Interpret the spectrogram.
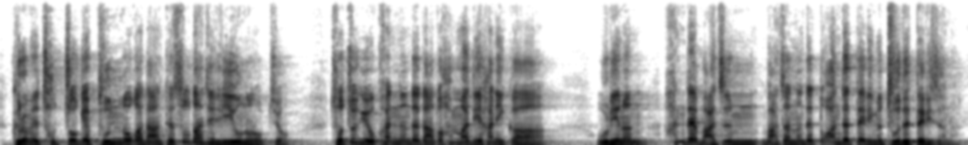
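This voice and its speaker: Lively-voiced man preaching a seminar talk. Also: high voice. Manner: storytelling, with quoted prayers acted out. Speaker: pastor. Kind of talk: lecture-style sermon at a church officers' seminar.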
